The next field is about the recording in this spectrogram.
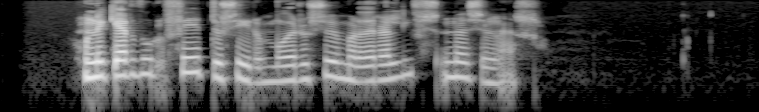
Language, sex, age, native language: Icelandic, female, 30-39, Icelandic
